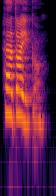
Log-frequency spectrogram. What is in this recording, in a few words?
goodbye, Võro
